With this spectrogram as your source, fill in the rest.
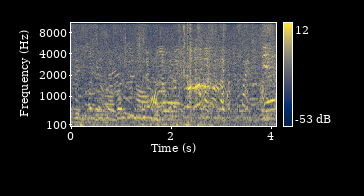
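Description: A young woman speaks to a group.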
